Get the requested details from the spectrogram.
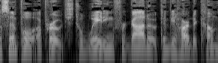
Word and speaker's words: Godot: The only thing he insists on is that it's pronounced Godot. And he said, with a twinkle in his eye and a wink at the questioner, because it sort of sounds like God.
